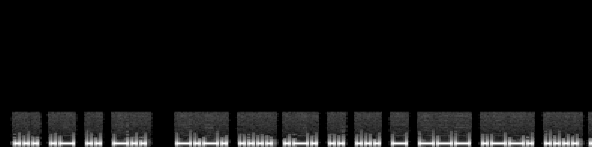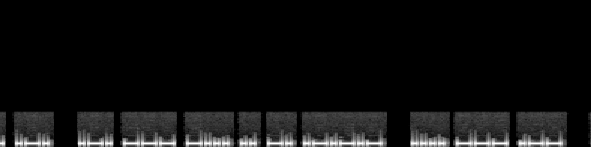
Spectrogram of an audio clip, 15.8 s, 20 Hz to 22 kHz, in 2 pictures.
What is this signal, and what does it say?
Morse code, heard as a keyed tone, about 20 wpm, 600 Hz. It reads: SAID CHRISTOPHER ROBIN. HOW
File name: cw-books / winnie-the-pooh / winnie-20wpm-page-0044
